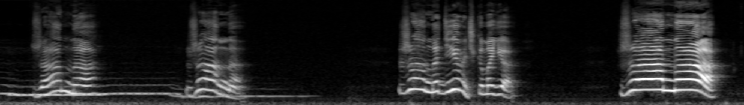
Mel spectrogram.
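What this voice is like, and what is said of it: Shouting a name loudly. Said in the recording (Russian): “Не кричи, не кричи”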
